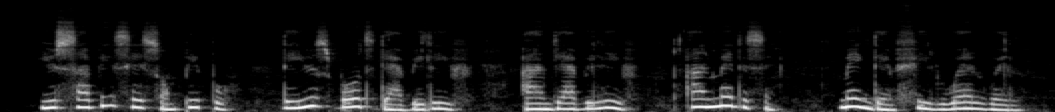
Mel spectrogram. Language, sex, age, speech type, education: Nigerian Pidgin, female, 15-29, spontaneous, tertiary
